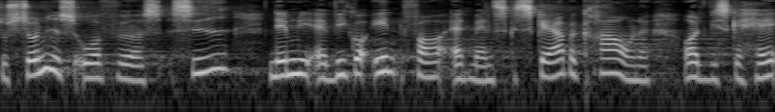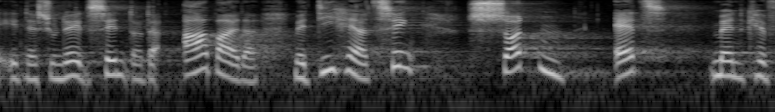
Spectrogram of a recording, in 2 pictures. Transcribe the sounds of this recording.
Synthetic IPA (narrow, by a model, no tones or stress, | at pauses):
osɔ̽nhe̝ð̰ˠso̝ɐføːɐsːiːð̞ˠə | nemliʔæʋiɡ̥ɒ̰ːʔe̝n̰fɒ̽æd̥mænsɡ̥æsɡ̥æɐb̥əkʰʁɑ̈ʊ̰nəɒ̽æd̥ʋisɡ̥æhæʔe̝d̥næɕo̝nɛ̰ːld̥sen̰d̥ɐd̥ɑ̈ɑ̈ːb̥ɑ̈ɪ̰d̥ɐmed̥ihæɐ̰t͡sʰe̝ŋ̰ | sɒ̽d̥n̩ | æd̥ | mænkʰæ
